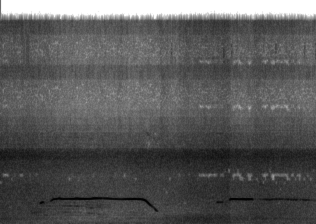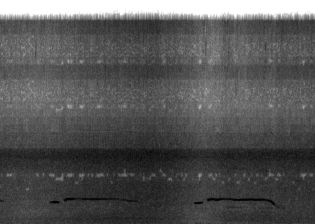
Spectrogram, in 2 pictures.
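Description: Ocean waves roll and break on a beach at a resort in Toril, Davao City, a loud, steady wash of surf that swells and fades, with a few thin whistling squeals over it.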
